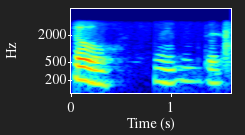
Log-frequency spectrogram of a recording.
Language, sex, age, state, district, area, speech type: Bodo, female, 30-45, Assam, Kokrajhar, rural, conversation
